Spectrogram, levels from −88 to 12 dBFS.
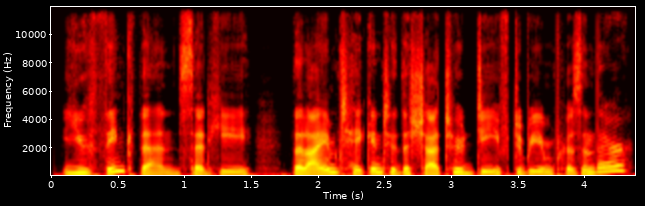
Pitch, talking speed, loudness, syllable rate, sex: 205 Hz, 235 wpm, -19 LUFS, 5.9 syllables/s, female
